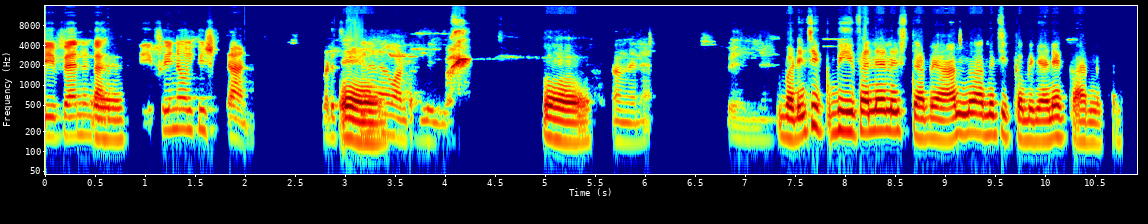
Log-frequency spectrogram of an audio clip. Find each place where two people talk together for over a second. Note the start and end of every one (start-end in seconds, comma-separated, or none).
none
